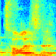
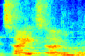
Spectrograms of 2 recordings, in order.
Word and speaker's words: Taito: I've only just started saying Taito correctly. Before then I was saying Tato.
